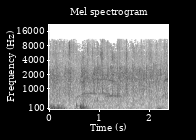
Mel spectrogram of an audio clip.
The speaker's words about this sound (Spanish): Así que regálense un fuerte aplauso primero porque están aquí temprano y porque sé que cumplieron alguna condición para estar acá.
